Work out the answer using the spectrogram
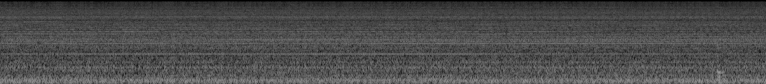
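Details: Beko WM5100W 5kg washing machine, found on the street and plumbed in, test-running a rinse with rags: a steady, heavy roar with much hiss holds without easing through a roughly 10-minute spin. Excessively loud; cause unclear.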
